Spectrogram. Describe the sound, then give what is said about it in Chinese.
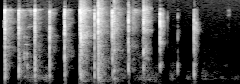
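Scattered applause of about a dozen sharp, bright claps in an uneven rhythm, thinning out and dying away before the end, with no voices, welcoming a senior one-star diamond director at a USANA gathering. “让我们以最热烈的掌声欢迎高级一星钻石董事施杰老师。”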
